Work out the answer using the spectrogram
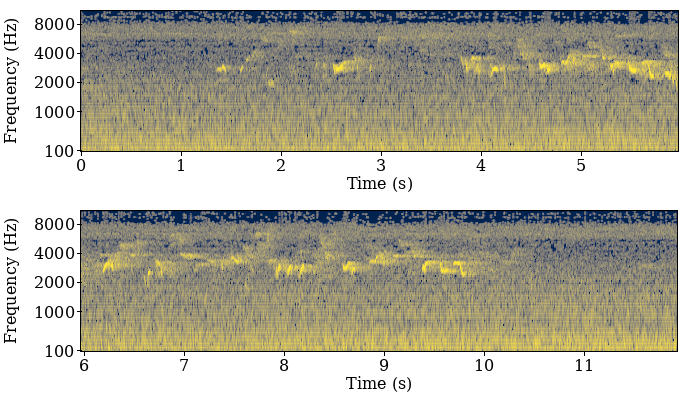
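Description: A songbird singing a long run of quick, varied chirps, starting about a second and a half in and stopping near the end, over a faint steady hiss.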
